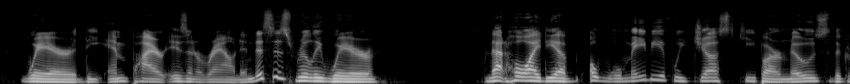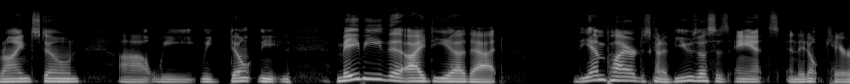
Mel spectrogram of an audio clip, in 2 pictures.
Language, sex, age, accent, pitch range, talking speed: English, male, 30-49, American, 120-150 Hz, 170 wpm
